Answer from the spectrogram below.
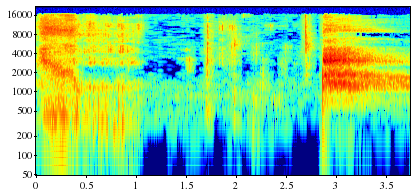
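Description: Slurping of tea: a wet, noisy sip at the start, a few small mouth clicks, then a loud, drawn-out slurp to finish.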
